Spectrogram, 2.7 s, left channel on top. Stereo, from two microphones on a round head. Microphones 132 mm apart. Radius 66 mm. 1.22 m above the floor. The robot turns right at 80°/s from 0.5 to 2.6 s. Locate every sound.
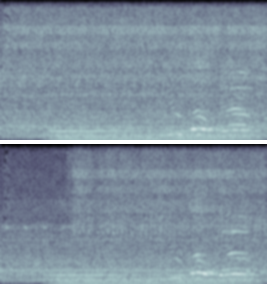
1.7 s a child speaking: 100° right, 6 m; by 2.6 s 25° right, 6 m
